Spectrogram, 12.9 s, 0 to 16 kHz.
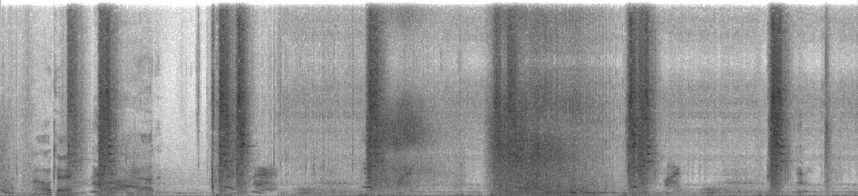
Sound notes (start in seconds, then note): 3.2 grunts; 7.3 explosion; 9.4 grunts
